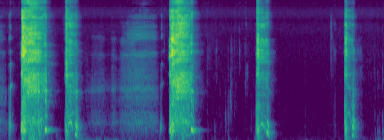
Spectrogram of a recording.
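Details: Repeated harsh, dry-sounding coughs, about five bursts over eight seconds in a quiet room, while studying; recurring cough.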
